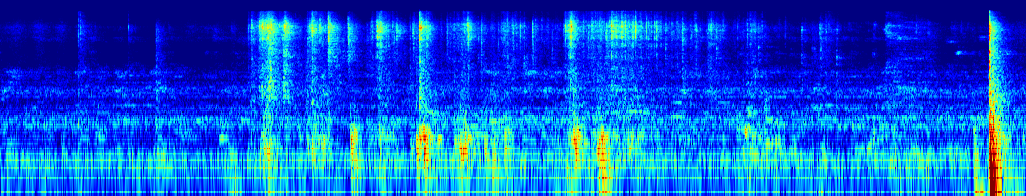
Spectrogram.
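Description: Someone rummaging off to the side: irregular clatter, clicks and rustling that start a couple of seconds in and fade, then one sharp knock near the end.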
